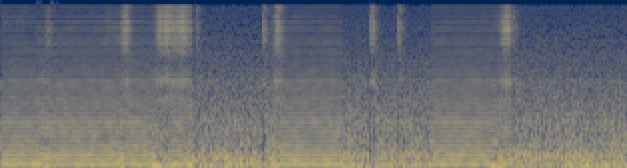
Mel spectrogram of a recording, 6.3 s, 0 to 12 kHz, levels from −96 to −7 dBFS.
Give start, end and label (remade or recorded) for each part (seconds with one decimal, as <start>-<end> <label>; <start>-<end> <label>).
0.0-1.9 remade; 1.9-2.7 recorded; 2.7-3.4 remade; 3.4-4.3 recorded; 4.3-5.1 remade; 5.1-6.3 recorded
